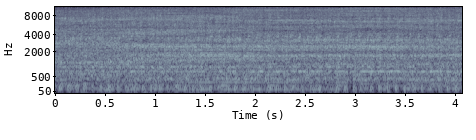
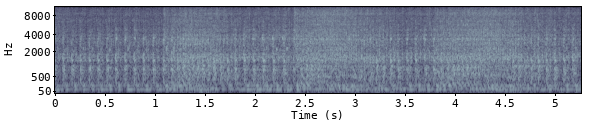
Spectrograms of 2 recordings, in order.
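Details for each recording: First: Motorcycle after bearing replacement at a general workshop: even, steady idle with no knocks or rattles from the bottom end; normal idle. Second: Yamaha New Vixion whose clutch, replaced in August 2019, is already loose: steady rapid knocking about four per second at idle, persisting with the clutch removed, so traced to a worn crankshaft bearing rather than the clutch; engine teardown needed to confirm.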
